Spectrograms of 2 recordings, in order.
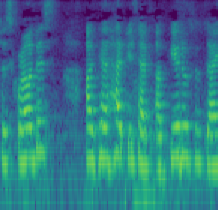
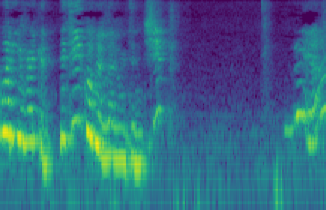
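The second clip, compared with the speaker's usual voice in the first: higher, louder pet-talk voice; 9 semitones higher, 6 dB louder than usual. Pretend. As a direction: ask the dog like a baby.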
